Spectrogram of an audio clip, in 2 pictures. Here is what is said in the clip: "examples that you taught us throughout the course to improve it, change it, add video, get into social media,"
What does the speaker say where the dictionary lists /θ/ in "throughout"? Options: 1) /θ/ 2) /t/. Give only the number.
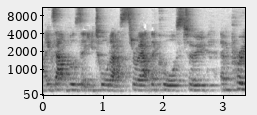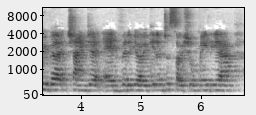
1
